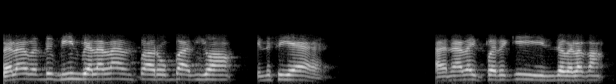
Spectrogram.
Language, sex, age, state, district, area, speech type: Tamil, female, 60+, Tamil Nadu, Thoothukudi, rural, conversation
